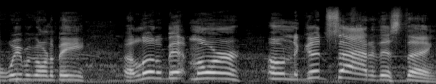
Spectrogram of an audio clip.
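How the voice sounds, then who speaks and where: A man's raised, projected voice with a Southern US accent, ordinary pitch variation and noticeable background noise. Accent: Southern American. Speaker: play-by-play sports announcer. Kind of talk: live commentary. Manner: animated; loud.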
